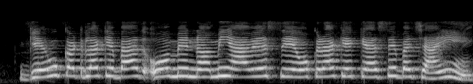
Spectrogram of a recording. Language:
Bhojpuri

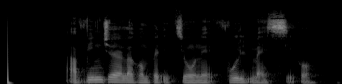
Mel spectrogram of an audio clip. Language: Italian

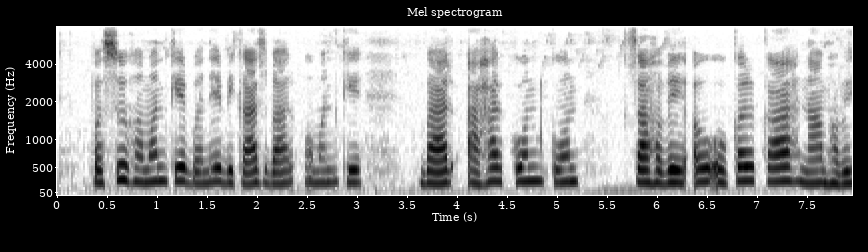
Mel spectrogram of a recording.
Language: Chhattisgarhi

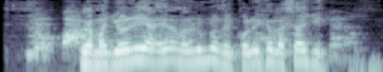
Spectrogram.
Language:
Spanish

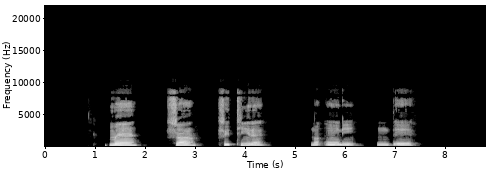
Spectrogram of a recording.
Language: Huautla Mazatec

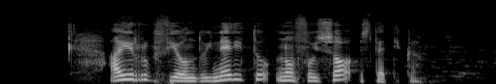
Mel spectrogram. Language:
Galician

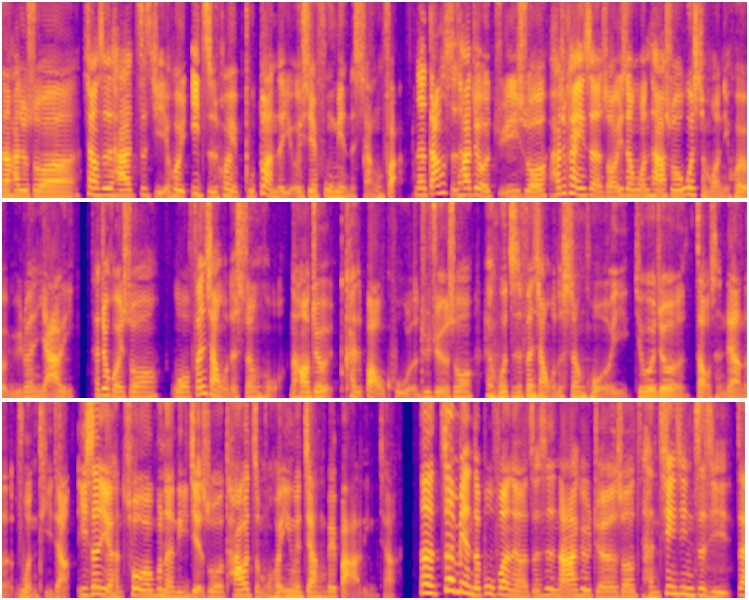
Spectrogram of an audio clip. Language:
Chinese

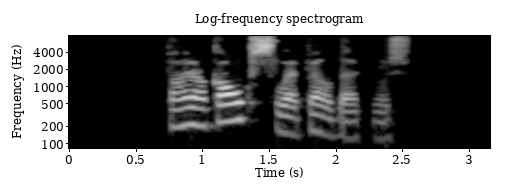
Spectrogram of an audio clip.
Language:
Latvian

